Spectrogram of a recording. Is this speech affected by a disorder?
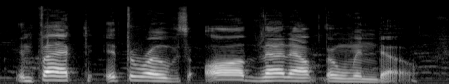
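Yes: cerebral palsy.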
